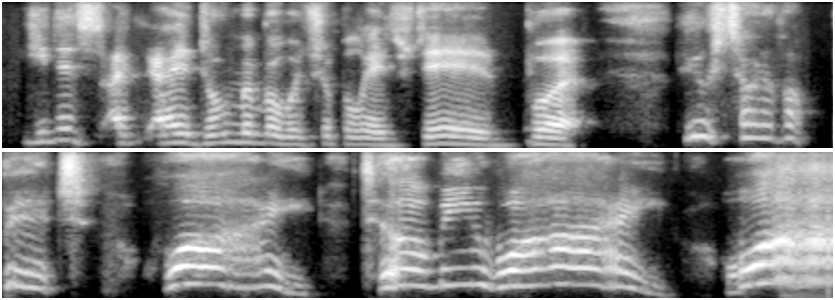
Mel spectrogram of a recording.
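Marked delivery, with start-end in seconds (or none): 3.4-8.3 very high, slow, outraged, every why stretched, pitch soaring. Retelling a commentator reacting to a wrestler: imitating Jim Ross's outraged commentary. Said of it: "I loved his voice".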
